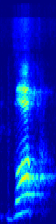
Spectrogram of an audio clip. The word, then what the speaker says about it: walk: So same way we can write talk and walk. Talking and walking, all of you know. Talk and walk, L is silent.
